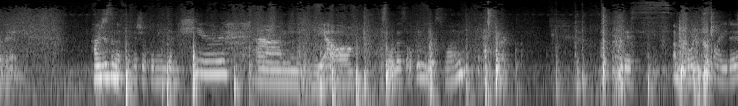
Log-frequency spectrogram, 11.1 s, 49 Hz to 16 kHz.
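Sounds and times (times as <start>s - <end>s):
cardboard knocks and rustles: 1.8s - 10.8s.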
